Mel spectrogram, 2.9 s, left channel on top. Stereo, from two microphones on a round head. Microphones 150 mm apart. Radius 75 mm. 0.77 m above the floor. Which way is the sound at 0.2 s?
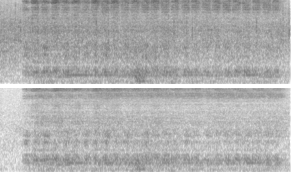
70° left (ahead or behind).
